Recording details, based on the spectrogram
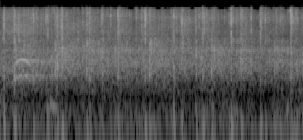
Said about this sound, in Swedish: Ge dem en applåd när de kommer fram här.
